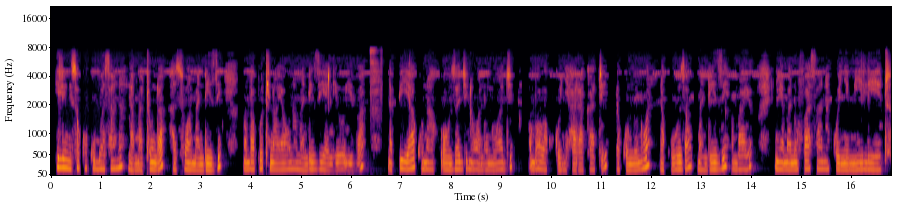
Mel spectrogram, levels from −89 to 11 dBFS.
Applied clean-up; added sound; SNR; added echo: classical method log-MMSE.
